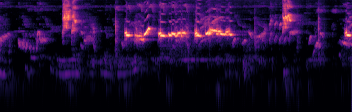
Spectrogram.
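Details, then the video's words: Bornean white-rumped shama, agitated, in a natural forest setting: varied whistled phrases with rising and falling notes, a burst of rapid high sharp notes, and a run of warbling chatter mid-way. "Murai Batu Borneo Ngamuk suara asli hutan"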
